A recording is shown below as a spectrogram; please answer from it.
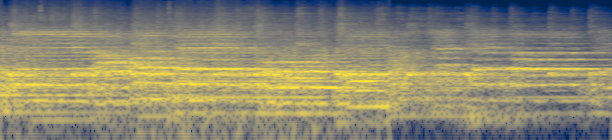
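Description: A church choir singing, many voices together holding long notes and moving from chord to chord.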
